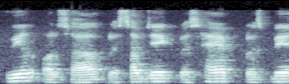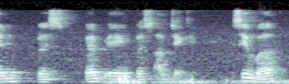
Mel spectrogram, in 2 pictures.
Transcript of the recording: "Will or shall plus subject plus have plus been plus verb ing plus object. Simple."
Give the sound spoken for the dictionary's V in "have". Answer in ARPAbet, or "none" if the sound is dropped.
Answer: P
